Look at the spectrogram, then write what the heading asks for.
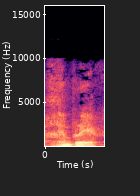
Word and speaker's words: Embraer: Embraer, yes. Yeah. Sorry, I always knew that I would not be able to pronounce it.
